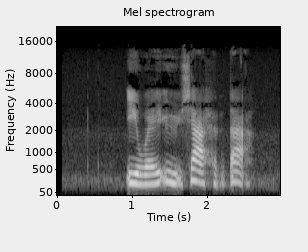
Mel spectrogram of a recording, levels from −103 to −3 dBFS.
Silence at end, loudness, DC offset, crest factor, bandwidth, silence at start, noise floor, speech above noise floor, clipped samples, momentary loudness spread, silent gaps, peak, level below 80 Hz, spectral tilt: 0.4 s; -27 LUFS; under 0.1%; 20 dB; 14 kHz; 0.95 s; -60 dBFS; 34 dB; under 0.1%; 8 LU; none; -8 dBFS; -80 dBFS; -5.5 dB/octave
